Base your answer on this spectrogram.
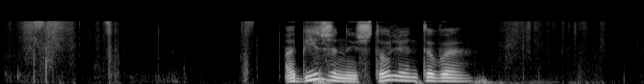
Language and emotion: Russian, neutral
